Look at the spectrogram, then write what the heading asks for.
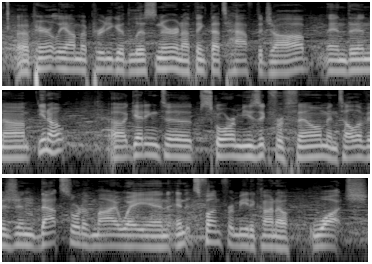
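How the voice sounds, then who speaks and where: Music plays in the background behind a man's voice. He talks at a moderate pace and medium pitch. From Nashville, Tennessee. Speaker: record producer and songwriter. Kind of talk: red carpet interview.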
